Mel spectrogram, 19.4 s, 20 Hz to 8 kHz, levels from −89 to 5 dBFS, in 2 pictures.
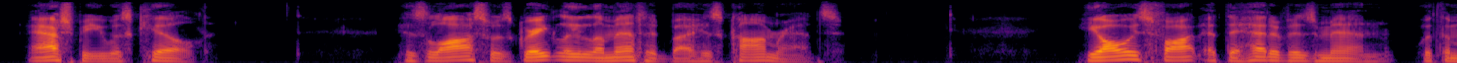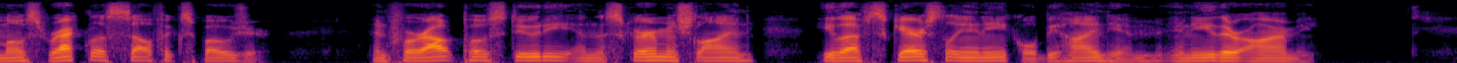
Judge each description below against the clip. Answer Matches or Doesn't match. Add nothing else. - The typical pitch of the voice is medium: Doesn't match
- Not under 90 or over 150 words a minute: Matches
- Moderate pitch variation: Matches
